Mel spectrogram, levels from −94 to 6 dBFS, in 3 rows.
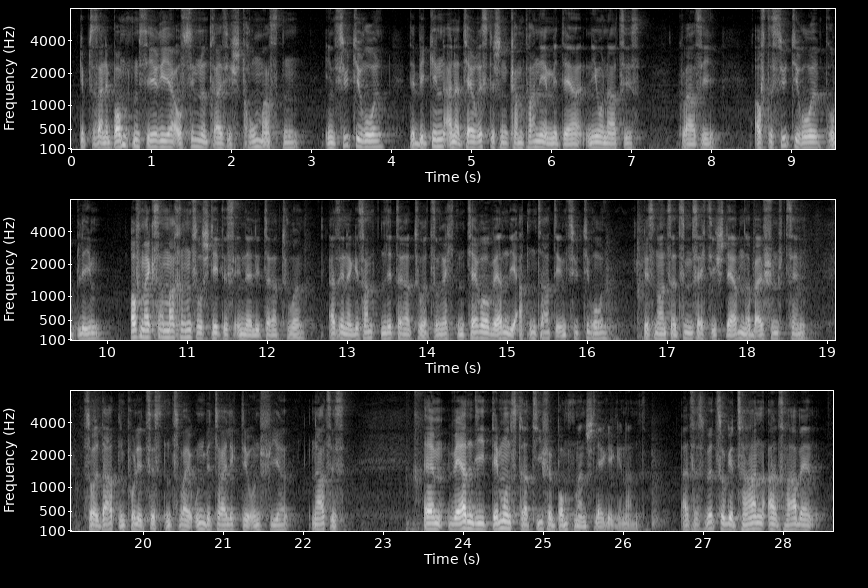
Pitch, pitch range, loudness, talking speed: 115 Hz, 105-125 Hz, -24 LUFS, 140 wpm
